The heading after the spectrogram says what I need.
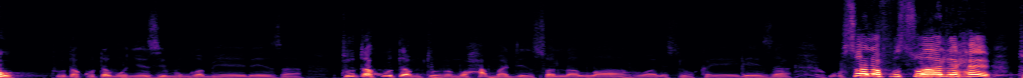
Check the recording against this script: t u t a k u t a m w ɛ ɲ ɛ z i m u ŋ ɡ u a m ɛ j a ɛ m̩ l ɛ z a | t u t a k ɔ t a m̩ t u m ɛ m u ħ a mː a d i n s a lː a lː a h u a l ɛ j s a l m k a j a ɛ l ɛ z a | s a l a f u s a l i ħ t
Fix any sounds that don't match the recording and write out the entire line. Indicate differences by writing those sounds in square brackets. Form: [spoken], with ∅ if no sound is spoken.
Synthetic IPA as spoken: t u t a k u t a m w ɛ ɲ ɛ z i m u ŋ ɡ u a m ɛ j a ɛ [∅] l ɛ z a | t u t a k [u] t a m̩ t u m ɛ m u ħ a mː a d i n s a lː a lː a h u a l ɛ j s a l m k a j a ɛ l ɛ z a | s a l a f u s a l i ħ t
